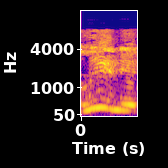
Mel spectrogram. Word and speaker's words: Leonid: Leo, like the constellation Leo, Leo. And N-I-D, Leonid.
